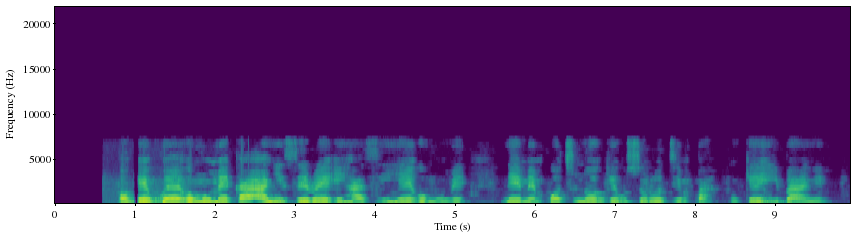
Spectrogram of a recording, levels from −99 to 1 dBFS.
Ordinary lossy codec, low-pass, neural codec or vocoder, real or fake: none; 7.2 kHz; none; real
